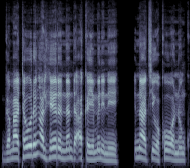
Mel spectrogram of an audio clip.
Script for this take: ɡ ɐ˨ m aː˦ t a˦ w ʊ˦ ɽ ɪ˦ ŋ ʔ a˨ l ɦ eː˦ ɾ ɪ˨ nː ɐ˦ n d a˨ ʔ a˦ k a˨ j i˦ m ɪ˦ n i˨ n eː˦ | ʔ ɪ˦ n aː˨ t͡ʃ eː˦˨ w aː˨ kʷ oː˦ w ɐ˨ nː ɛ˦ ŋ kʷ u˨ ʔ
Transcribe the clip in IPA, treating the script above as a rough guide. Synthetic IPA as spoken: ɡ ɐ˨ m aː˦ t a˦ w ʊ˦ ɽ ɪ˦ ŋ ʔ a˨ l ɦ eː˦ ɾ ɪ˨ nː ɐ˦ n d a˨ ʔ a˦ k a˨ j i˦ m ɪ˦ n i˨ n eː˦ | ʔ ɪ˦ n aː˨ t͡ʃ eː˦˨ w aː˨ kʷ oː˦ w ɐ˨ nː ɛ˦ ŋ kʷ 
